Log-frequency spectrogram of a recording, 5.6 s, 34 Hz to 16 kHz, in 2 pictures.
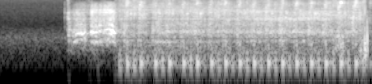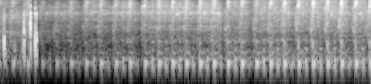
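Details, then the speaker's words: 1982 Honda 450 motorcycle, about 34,000 miles, already warmed up a bit, cranked with clutch held in: quick crank, catches at once, settles to even thumping idle about three beats a second; normal start and idle. "runs good though i already warmed it up a bit so but i don't want to rub it too hard it's an old bike runs good though"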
